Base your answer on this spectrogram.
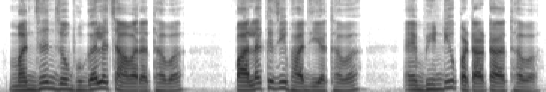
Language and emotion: Sindhi, neutral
